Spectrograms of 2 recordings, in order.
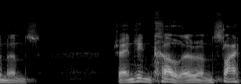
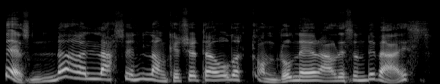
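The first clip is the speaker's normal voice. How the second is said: higher-pitched Lancashire lass praising her friend; loyal village girl; 8 semitones higher than usual. A narrator's reading. Damsel defending Alison against her sister, stoutly. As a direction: speak up warmly in broad dialect.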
